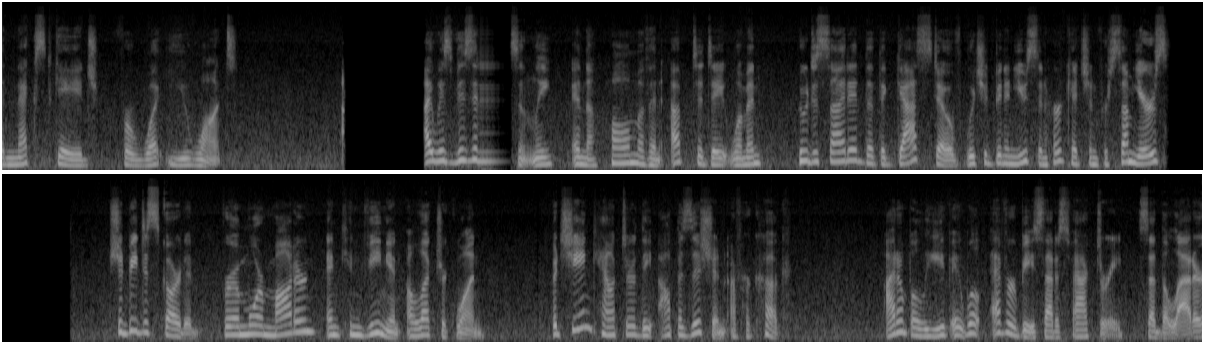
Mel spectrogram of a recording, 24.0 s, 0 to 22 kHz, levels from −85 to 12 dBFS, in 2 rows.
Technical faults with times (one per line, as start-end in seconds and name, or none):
3.41-4.24 call audio freeze
4.79-5.22 long network dropout
9.41-11.53 jitter buffer speed-up
11.64-12.71 call audio freeze
17.35-17.39 skip ahead
18.06-22.56 jitter buffer speed-up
